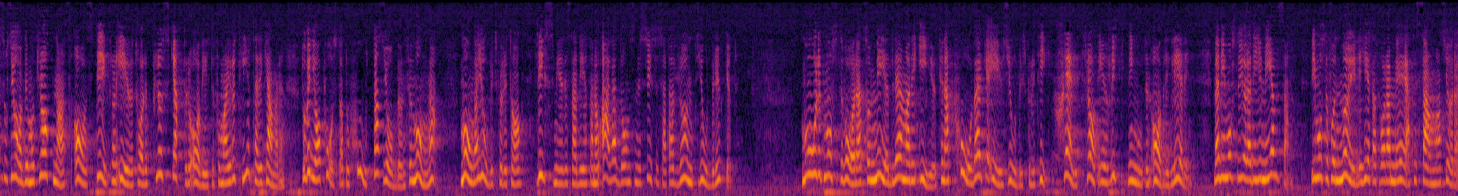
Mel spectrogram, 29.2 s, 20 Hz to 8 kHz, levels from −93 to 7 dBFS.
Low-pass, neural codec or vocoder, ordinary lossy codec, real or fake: none; codec, 16 kHz, 16 kbps, FreqCodec, smaller model; none; fake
